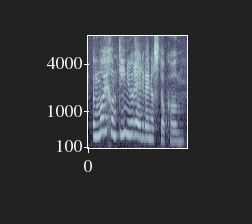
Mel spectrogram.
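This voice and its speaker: A woman playing a spirited young queen in a radio play, imperious yet affectionate, with a breathy voice. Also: high voice, very animated, a little fast, darkish tone, dry recording. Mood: imperious, playful.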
